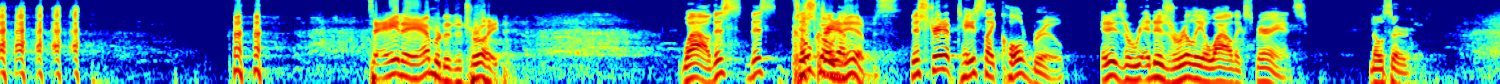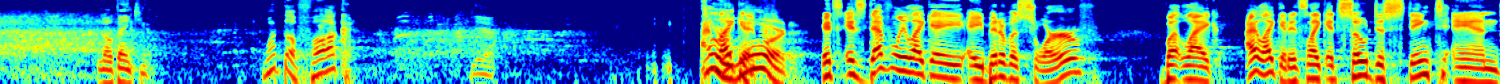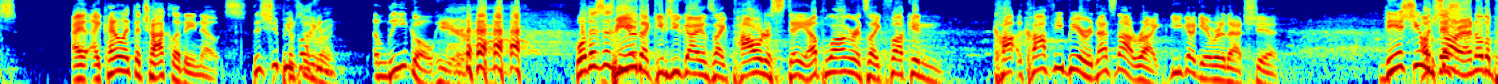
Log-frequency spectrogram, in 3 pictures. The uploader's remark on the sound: Recorded live at Turner Hall Ballroom in Milwaukee.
